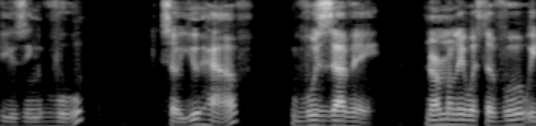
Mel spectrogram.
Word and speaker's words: vous avez: However, since a vowel follows, there's liaison, and we pronounce the S, and remember, it sounds like an English Z sound, z. Vous avez, vous avez, vous avez, and we don't pronounce the final consonant, vous avez, vous avez.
